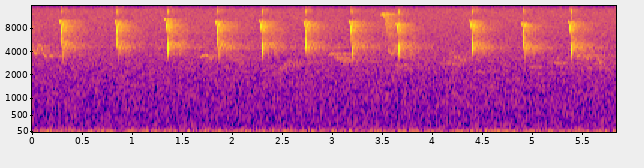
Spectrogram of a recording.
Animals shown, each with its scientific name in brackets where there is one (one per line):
Hermit Thrush (Catharus guttatus)
Eastern Chipmunk (Tamias striatus)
